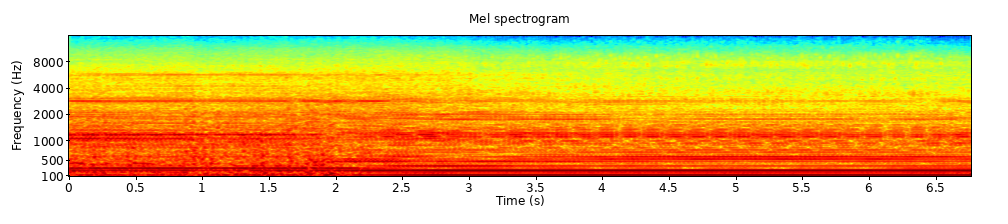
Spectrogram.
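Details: Detroit diesel that sat a long time, fuel air bled, just started and warming: busy start, then settles into an even, steady idle drone with no knocks or misses; oil pressure up, no smoke, belts loose; normal idle.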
